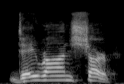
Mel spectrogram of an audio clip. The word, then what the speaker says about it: Day'Ron Sharpe: And how do you pronounce his name? Day'Ron Sharpe.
